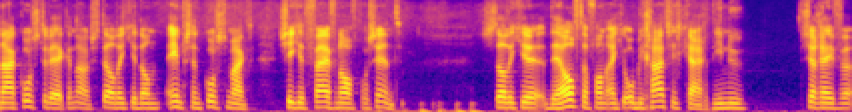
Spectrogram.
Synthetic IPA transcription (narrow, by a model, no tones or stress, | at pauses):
naːkɔstəʋɛɹkənːawstɛlˠdɑtjədɑnʔejnprosɛnt̚kɔstəmaːk̚t | sɪtjəfɛjfənɦɑlˠfprosɛnt | stɛlˠdɑtjədəɦɛlˠftdaɹvɑnajəɔbliχaːtsiskrɛjχtdiny | sɛχejvə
